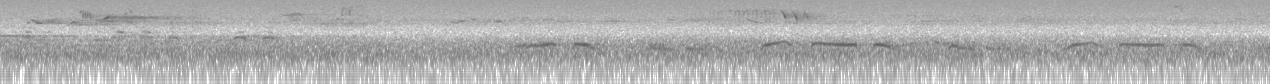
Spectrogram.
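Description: Low, wavering hoot-like bird calls repeated several times from about five seconds in, over a steady outdoor hiss, with a few high chirps in the first seconds.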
